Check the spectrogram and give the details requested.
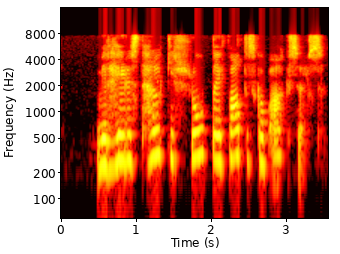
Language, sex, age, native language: Icelandic, female, 14, Icelandic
